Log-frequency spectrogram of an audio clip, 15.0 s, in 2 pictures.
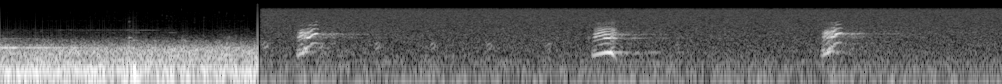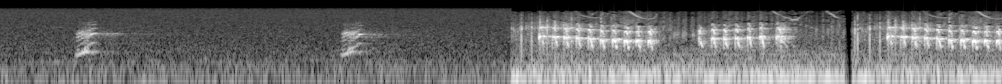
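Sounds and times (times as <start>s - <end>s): dolphin pulsed squawking: 2.2s - 2.7s, 6.2s - 6.5s, 10.1s - 10.4s.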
